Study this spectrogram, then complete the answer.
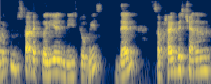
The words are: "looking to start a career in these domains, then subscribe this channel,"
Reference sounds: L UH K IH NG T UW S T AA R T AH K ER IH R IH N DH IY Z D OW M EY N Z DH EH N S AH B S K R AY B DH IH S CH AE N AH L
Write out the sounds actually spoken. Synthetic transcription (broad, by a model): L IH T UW S T AA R T AH K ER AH R IH N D IY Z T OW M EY Z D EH N S AH B S K R AY B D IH S CH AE N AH L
